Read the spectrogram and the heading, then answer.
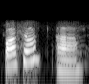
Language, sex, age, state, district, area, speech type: Assamese, female, 30-45, Assam, Barpeta, rural, conversation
